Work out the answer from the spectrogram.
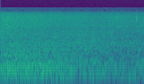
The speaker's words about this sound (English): so I'll just leave this running and you can get the atmosphere of what's going on Tynmouth Beach.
